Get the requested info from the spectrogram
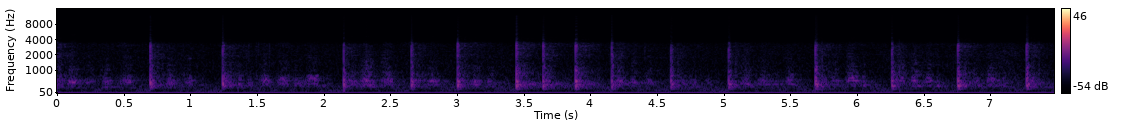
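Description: Stylus writing on a digital writing surface: irregular sharp taps, about two or three a second, over faint scratching as the pen strokes out handwriting.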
